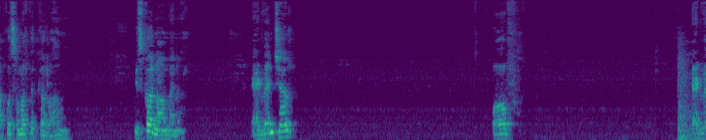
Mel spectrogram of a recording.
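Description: An older man speaks calmly in short phrases with pauses, close to the microphone.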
